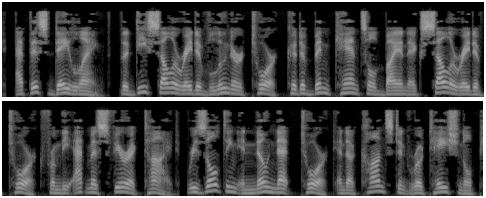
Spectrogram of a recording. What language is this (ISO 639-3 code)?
eng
